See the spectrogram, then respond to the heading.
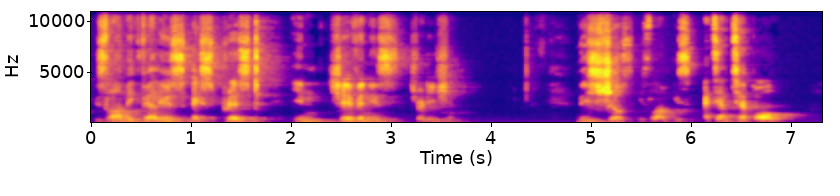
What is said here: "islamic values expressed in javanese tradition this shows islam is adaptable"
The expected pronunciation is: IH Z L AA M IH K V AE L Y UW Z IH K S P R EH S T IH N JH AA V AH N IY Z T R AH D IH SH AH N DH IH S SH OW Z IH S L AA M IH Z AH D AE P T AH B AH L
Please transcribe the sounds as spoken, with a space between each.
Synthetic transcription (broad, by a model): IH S L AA M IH K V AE L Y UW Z IH K S P R EH S T IH N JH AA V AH N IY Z T R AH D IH SH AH N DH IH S SH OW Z IH S L AA M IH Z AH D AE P T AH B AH L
